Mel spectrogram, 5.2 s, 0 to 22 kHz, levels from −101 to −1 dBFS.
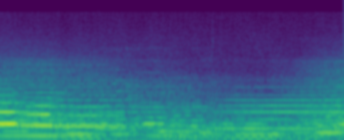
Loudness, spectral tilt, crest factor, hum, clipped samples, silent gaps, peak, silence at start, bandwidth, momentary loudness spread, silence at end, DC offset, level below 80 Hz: -28 LUFS; -10 dB/octave; 18 dB; none; under 0.1%; none; -8 dBFS; 0 s; 5 kHz; 13 LU; 0 s; 0.3%; -42 dBFS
